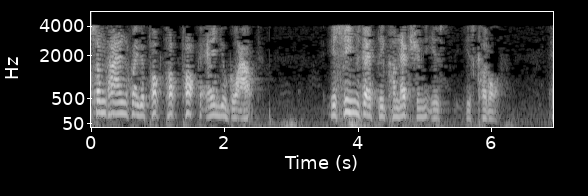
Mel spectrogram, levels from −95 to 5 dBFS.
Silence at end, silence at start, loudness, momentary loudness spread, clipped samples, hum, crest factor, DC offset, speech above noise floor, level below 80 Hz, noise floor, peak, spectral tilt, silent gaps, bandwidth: 0.8 s; 0 s; -20 LUFS; 14 LU; under 0.1%; none; 20 dB; under 0.1%; 37 dB; -46 dBFS; -56 dBFS; -2 dBFS; -9 dB/octave; none; 4.3 kHz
